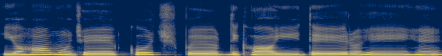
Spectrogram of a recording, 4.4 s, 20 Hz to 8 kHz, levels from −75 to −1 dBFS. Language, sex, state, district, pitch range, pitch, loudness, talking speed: Hindi, female, Madhya Pradesh, Katni, 220-245 Hz, 230 Hz, -11 LUFS, 110 wpm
